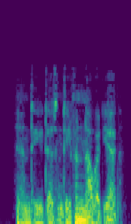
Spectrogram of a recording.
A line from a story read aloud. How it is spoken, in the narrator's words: I said quietly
